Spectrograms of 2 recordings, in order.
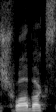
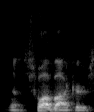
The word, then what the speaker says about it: Schwabacher: There are is it Schwabach's Landing? Am I pronouncing that correctly? Schwabachers, yes.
